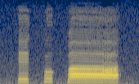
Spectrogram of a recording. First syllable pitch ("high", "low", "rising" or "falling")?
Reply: low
